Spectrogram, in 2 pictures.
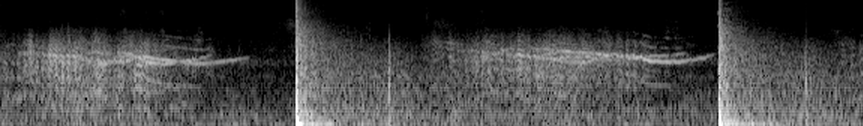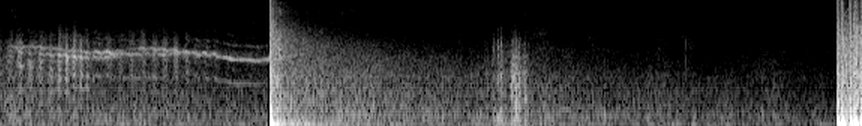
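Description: Aerial fireworks shells bursting with four loud, sharp bangs about every three seconds, and a softer pop in between. Each of the first bangs is followed by a wavering high whistle that glides up and down.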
